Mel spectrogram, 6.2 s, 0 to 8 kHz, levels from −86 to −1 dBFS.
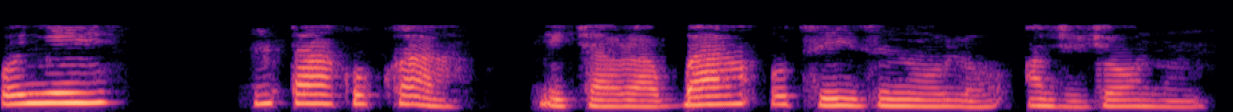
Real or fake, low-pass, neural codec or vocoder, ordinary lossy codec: real; 7.2 kHz; none; AAC, 16 kbps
